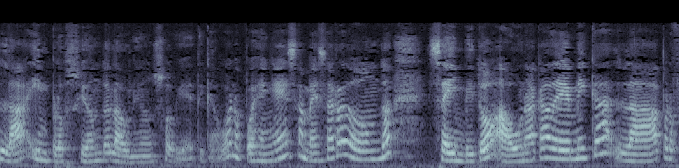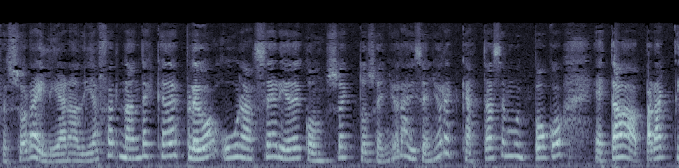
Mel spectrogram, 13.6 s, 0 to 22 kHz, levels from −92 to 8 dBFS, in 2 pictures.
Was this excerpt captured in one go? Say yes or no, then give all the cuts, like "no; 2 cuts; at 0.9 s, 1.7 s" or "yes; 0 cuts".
yes; 0 cuts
